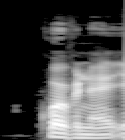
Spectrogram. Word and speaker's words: Corviknight: Corviknight, yeah.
